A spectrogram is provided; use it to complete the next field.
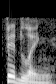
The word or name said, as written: fiddling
